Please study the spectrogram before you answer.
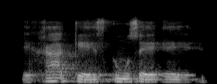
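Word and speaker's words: איכה: El famoso término ejá en el hebreo, ejá, que es como se pronuncia el nombre lamentaciones en el hebreo.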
